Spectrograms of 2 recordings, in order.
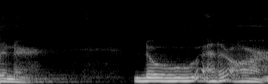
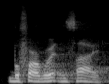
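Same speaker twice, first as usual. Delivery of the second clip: usual speaking voice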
